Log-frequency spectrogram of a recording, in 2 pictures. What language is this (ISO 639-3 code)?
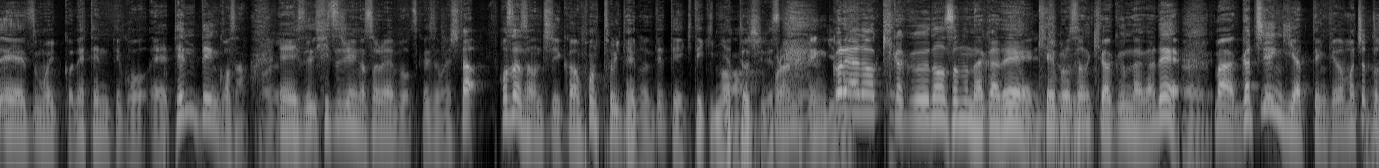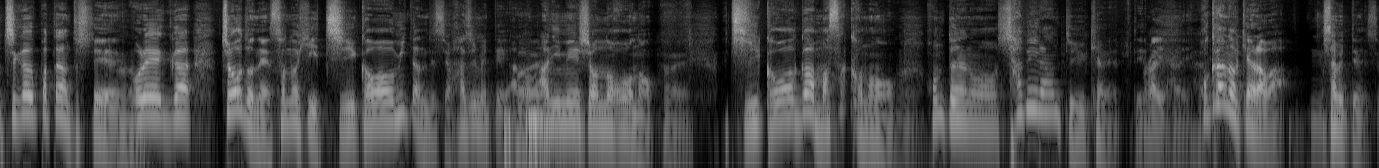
jpn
